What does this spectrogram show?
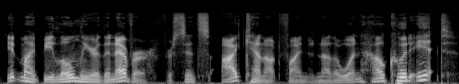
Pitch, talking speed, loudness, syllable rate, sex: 110 Hz, 210 wpm, -21 LUFS, 5.6 syllables/s, male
